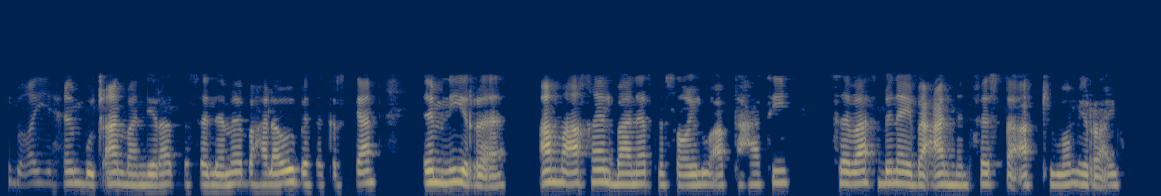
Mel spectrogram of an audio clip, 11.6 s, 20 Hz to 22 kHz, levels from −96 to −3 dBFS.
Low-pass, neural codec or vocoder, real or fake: 5.4 kHz; none; real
